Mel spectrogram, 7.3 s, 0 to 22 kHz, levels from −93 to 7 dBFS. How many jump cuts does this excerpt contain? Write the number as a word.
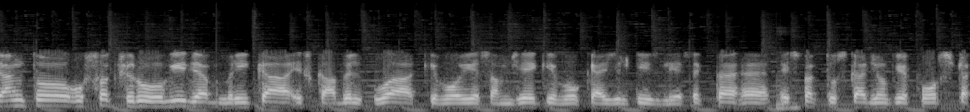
two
